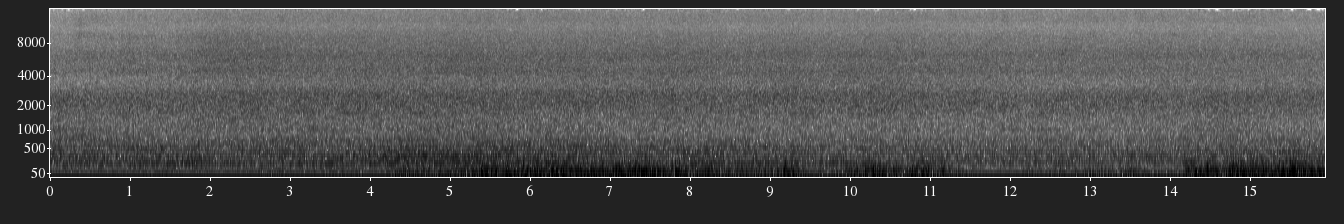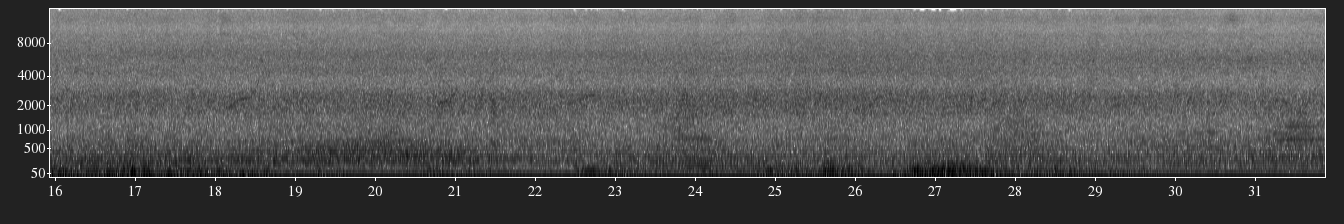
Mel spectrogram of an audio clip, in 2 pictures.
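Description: Lockheed Martin C-130J Super Hercules taxiing at a distance, its four Rolls-Royce AE 2100 turboprop engines running with a steady droning hum. Irregular low rumbles swell and fade several times over it.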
